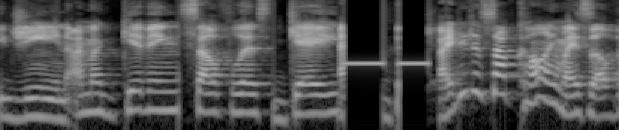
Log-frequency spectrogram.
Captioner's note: beeping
